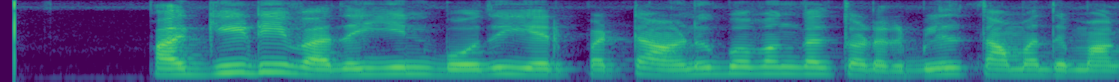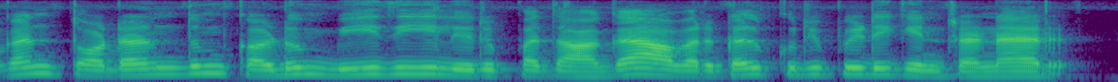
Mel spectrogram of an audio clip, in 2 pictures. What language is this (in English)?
Tamil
